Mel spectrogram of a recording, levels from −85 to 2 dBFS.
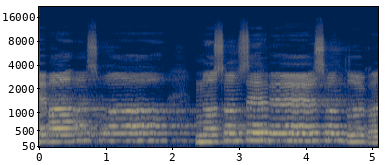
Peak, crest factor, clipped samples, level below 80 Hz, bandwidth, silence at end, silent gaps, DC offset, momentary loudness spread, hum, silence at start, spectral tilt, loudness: -12 dBFS; 16 dB; under 0.1%; -72 dBFS; 14.5 kHz; 0 s; none; under 0.1%; 9 LU; none; 0 s; -4.5 dB/octave; -29 LUFS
